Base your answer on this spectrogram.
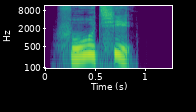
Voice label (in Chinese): "服务器", Chinese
